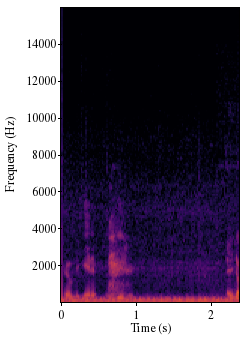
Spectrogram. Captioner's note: laughing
